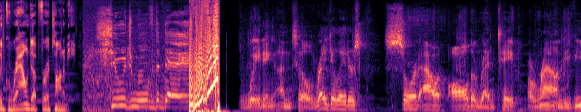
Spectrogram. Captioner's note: recordscratch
